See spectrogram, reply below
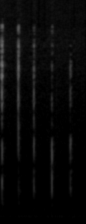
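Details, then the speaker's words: An adult with tics makes five sharp throat clicks at about four per second: a repetitive vocal tic that recently returned after first occurring in childhood or adolescence. "um, I started doing this [click click click] tic in my throat, and when I did that, I was like, “that’s not actually… that’s not a new tic, I recognize this tic."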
